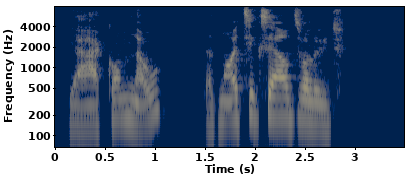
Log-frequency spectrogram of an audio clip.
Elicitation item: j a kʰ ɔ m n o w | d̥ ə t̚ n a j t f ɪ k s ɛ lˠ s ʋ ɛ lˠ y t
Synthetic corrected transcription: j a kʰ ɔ m n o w | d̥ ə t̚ m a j t s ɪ k s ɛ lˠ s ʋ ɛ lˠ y t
